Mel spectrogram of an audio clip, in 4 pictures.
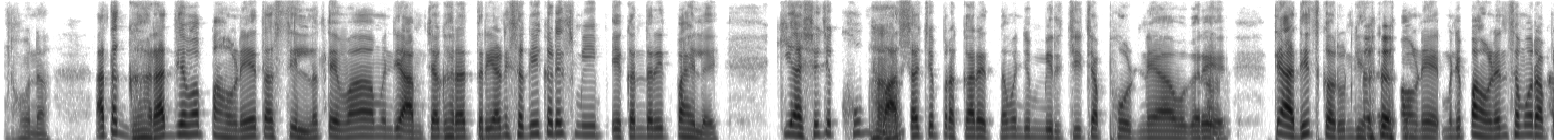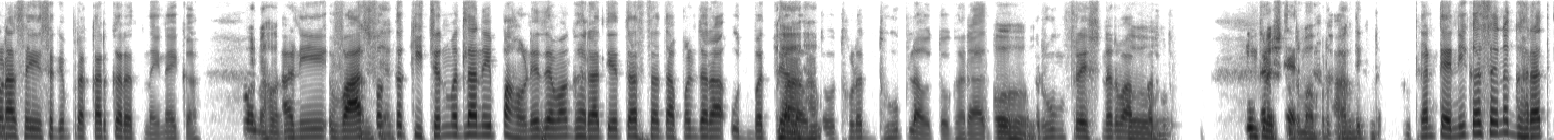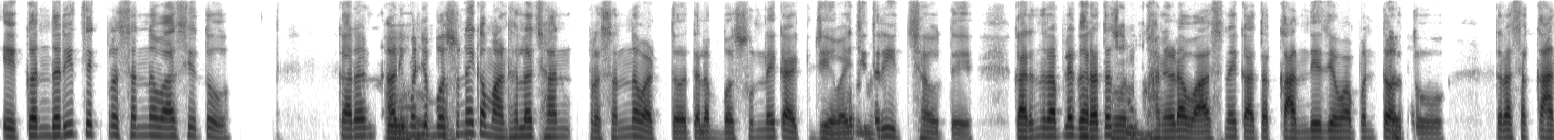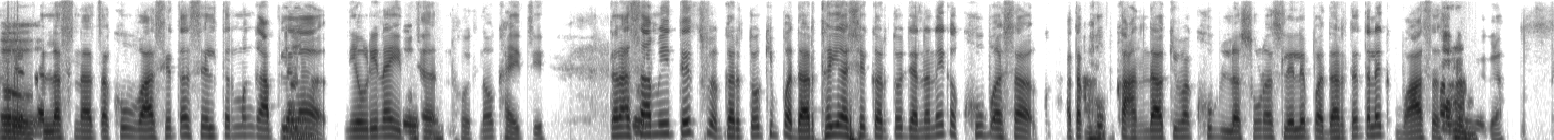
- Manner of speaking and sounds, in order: tapping; chuckle; unintelligible speech; other background noise; chuckle
- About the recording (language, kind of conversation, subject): Marathi, podcast, किचनमधला सुगंध तुमच्या घरातला मूड कसा बदलतो असं तुम्हाला वाटतं?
